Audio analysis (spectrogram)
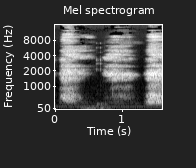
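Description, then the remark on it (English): A voice imitates heavy breathing: three loud, raspy breaths in quick succession, each a harsh airy rush separated by brief pauses, with no talking. “could probably hear, like, heavy breathing.”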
